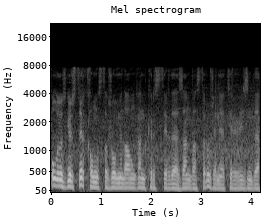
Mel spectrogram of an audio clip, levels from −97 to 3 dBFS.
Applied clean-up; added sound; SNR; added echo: none; none; none; none.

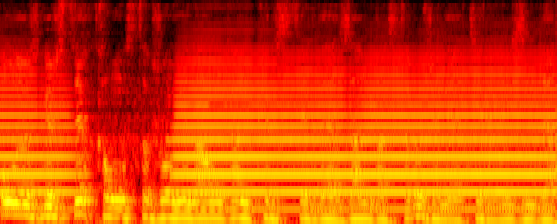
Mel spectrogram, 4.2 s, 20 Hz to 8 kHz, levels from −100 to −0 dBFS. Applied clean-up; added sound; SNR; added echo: none; Brass instrument; -1 dB; reverberation time 0.2 s.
